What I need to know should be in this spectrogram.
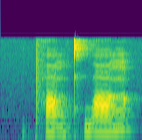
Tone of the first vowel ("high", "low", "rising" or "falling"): low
